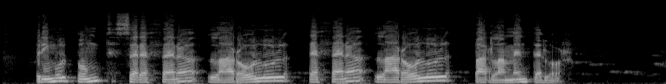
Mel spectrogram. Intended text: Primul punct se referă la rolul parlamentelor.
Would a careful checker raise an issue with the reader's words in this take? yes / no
yes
